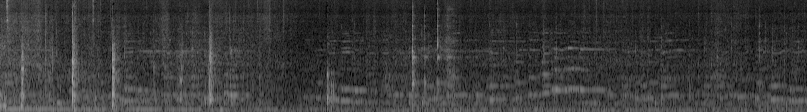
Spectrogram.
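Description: Quiet background music with sustained notes. Over it, a few sharp knocks in the first few seconds: a wooden rolling pin striking a wooden board as paratha dough is rolled flat.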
